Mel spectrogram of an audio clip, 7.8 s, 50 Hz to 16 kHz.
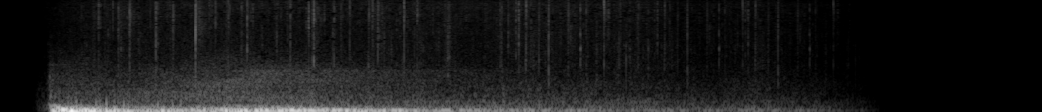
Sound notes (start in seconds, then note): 0.4 low rumbling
